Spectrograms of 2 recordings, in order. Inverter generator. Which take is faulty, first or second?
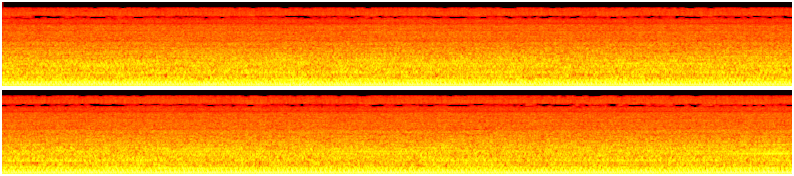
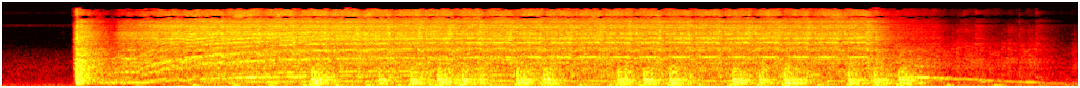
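second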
